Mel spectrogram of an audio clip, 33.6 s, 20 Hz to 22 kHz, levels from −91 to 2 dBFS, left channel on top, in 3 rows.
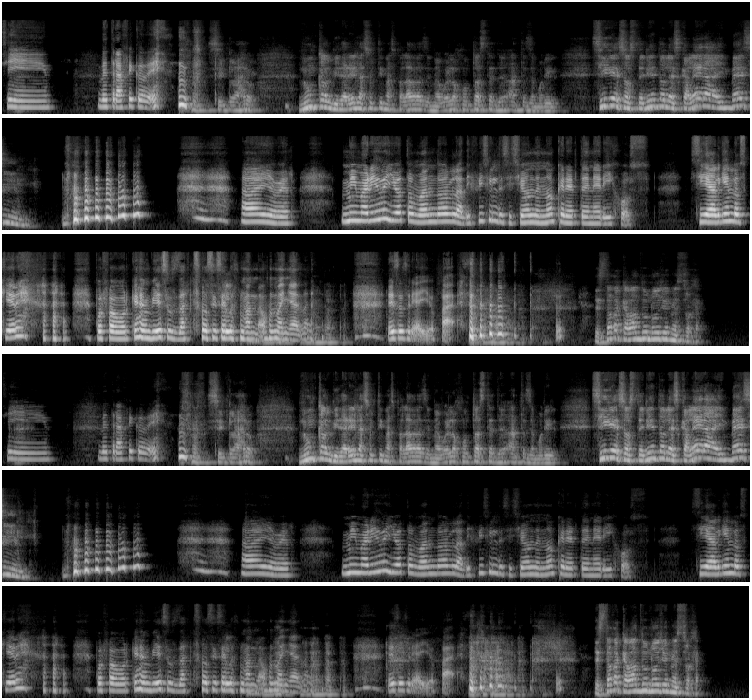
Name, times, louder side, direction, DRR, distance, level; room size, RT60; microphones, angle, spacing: voice 1, 0.1-0.7 1.4-3.0 12.1-13.4 13.9-16.0 16.3-20.7 21.6-27.1 27.7-30.0 30.7-30.9, left 7 dB, 70° left, 0.3 m, -25 dB
voice 2, 1.2-1.5 2.7-11.7 26.1-27.6 28.2-28.5 29.4-30.1 30.4-31.0 31.3-32.9, right 2 dB, 45° right, 1.1 m, -32 dB
7.1 x 4.1 x 4.8 m
head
